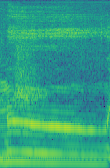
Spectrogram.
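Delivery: long lowing moo; cow moo. Shown as a demonstration. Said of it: "what does the cow say".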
